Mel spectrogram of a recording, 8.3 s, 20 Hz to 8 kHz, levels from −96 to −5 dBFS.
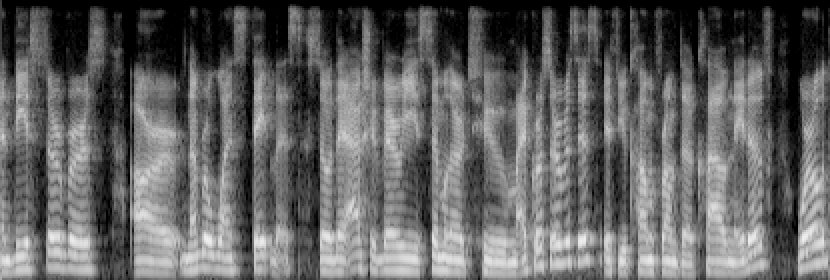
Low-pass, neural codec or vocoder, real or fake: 7.2 kHz; none; real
